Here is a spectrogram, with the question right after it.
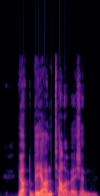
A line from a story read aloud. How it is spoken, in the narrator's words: Burris sighed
